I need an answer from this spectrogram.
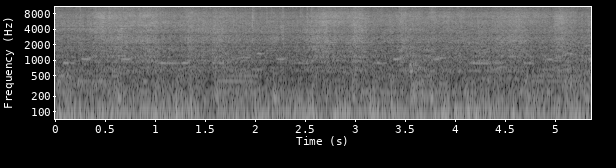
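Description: Chickpea-flour-coated tofu cubes sizzling steadily in hot oil in a nonstick frying pan as they are turned to brown.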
